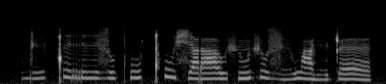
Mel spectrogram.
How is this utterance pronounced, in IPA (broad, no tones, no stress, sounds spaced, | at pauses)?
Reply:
d e̤ ǃ i r iː z u t̪ʰ u ǃʰ u ɕ a ɾ aː u̯ ʃ ũ ʃ u z ɛ̤ w ã ɾʲ ɛ̤ i̯ ʈ ɛ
